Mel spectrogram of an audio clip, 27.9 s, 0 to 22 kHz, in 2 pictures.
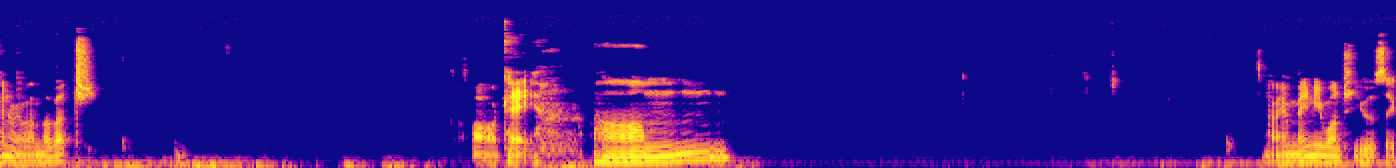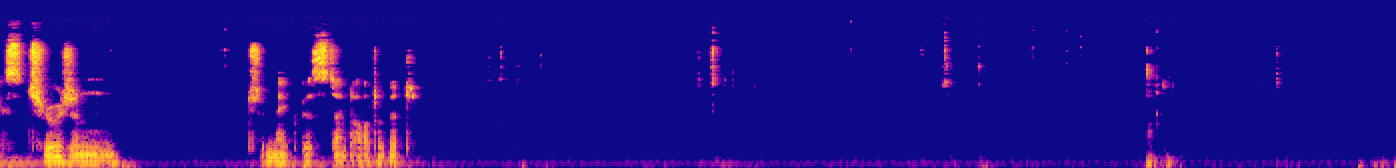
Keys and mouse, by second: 2.6-6.7 middle drag, 4.4 KP_0, 8.0-9.1 middle drag, 11.6 a, 12.9 c, 16.2-18.7 drag, 16.6 middle click, 16.8 right click, 16.9 e, 18.3 s, 18.9 Tab, 20.6 click, 21.0 Tab, 21.4 r, 22.1-24.2 drag, 25.4 g, 26.6 Tab, 26.9 click, 27.4-27.9 middle drag.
